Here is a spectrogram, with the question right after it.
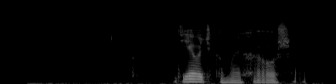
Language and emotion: Russian, neutral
